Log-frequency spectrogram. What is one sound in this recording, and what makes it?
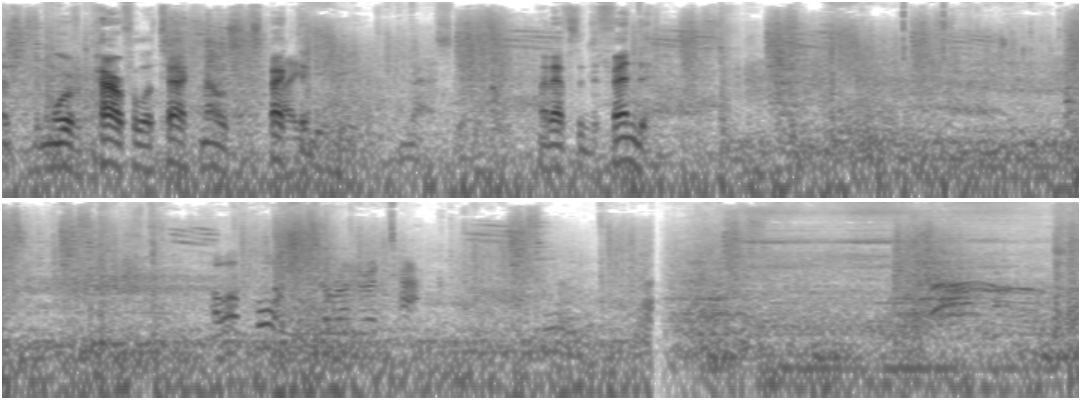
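Weapons clash and spells crackle in a noisy game battle.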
